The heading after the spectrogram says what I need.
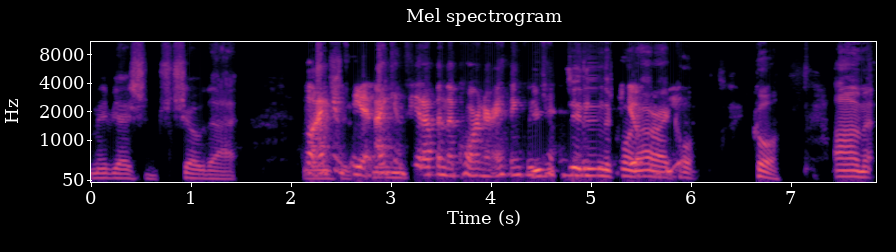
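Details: Adult man speaking; ordinary speech.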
